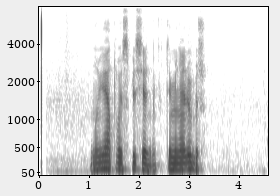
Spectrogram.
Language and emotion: Russian, neutral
